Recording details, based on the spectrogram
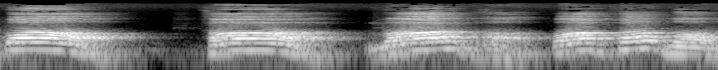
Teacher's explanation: যে ব্যঞ্জন ধ্বনি উচ্চারণ করতে গিয়ে দুটো ঠোঁট পরস্পরকে স্পর্শ করে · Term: ওষ্ঠ ব্যঞ্জন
